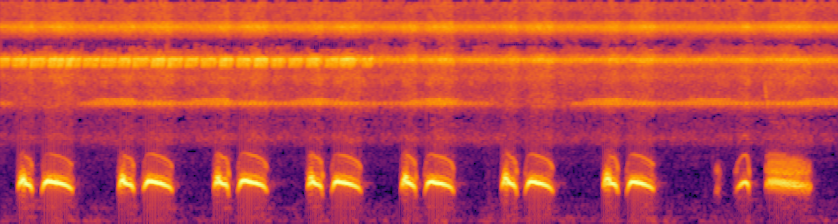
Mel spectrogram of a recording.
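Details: Rhythmic two-part coos from a wild-caught spotted dove in the 'bầu' style, repeated evenly about once a second, ending with a single short note and a longer rough coo; faint electrical whine present.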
